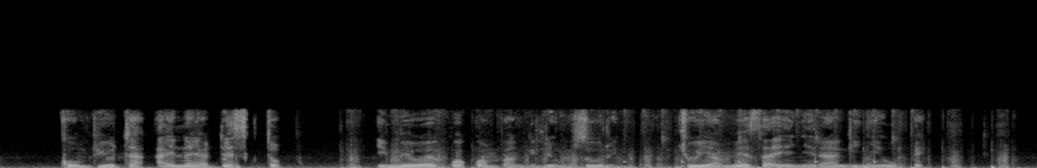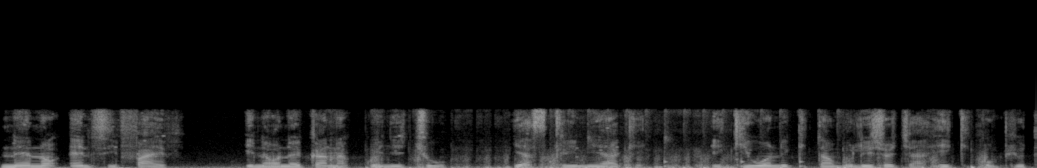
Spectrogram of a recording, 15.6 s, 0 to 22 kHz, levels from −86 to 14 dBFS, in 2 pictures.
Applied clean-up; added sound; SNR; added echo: none; Writing + Drum kit; 7 dB; none.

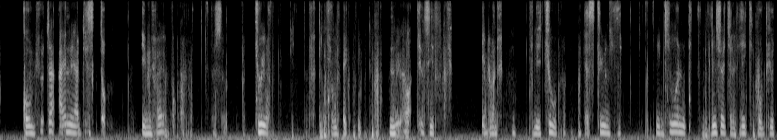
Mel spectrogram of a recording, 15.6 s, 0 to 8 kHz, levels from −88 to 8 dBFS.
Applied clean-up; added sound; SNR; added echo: neural diffusion model UNIVERSE++.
